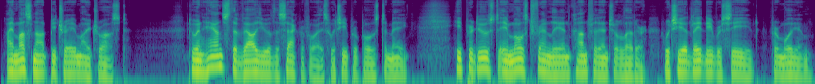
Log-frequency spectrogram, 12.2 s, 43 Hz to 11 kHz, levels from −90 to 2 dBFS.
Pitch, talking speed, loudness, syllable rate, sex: 90 Hz, 160 wpm, -19 LUFS, 5.4 syllables/s, male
